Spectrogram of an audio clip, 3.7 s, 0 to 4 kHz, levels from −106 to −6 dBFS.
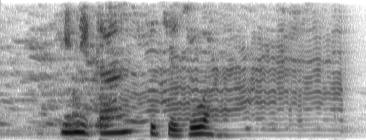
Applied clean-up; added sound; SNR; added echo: classical method log-MMSE.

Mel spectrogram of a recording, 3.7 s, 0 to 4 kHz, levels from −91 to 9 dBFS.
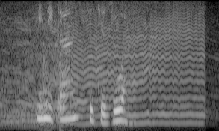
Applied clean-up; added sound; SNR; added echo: none; Motorcycle; 9 dB; none.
